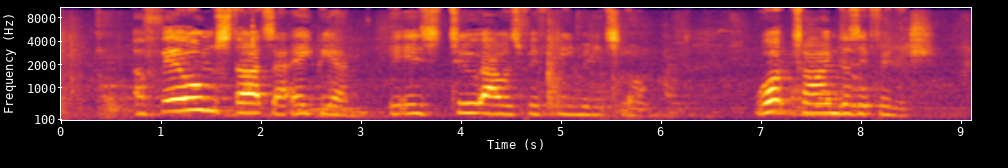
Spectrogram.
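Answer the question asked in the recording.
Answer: 10:15 p.m.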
